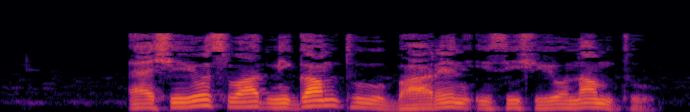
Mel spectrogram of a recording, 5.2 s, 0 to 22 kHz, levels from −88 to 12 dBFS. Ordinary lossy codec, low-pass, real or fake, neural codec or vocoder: MP3, 32 kbps; 7.2 kHz; fake; codec, 16 kHz, 8 kbps, FreqCodec, larger model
